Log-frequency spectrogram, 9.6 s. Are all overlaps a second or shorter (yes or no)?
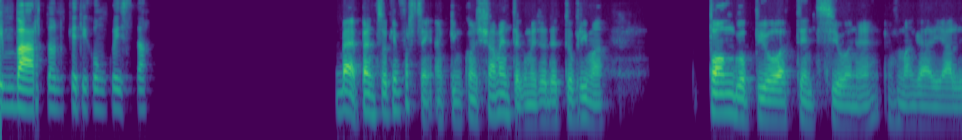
yes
